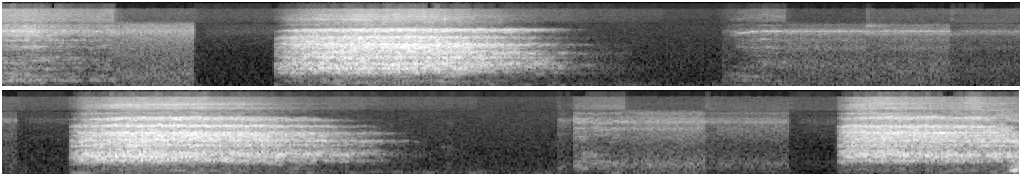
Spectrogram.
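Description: Slow, audible breathing during a yoga arm stretch: three long, airy exhales alternating with quieter inhales, close and fairly soft, with brief silent gaps between breaths.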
